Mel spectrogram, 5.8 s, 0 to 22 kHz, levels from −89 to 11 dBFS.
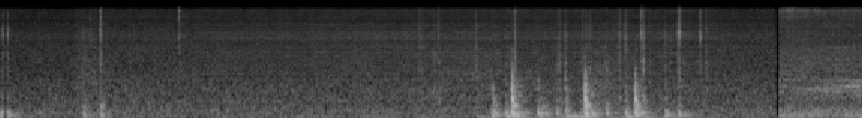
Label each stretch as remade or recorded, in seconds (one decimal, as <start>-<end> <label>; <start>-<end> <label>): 0.0-1.3 recorded; 1.3-4.8 remade; 4.8-5.8 recorded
